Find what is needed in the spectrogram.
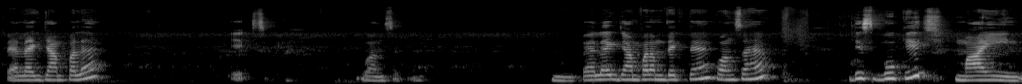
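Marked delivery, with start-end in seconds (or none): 2.3-5.7 whispered aside; quiet aside. Real, not acted. Teacher pausing the lesson, whispered aside. Aside while searching slide. 8.6-10.2 very slow dictation; very slow example read. Shown as a demonstration. Teacher reading example to students, very slow.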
